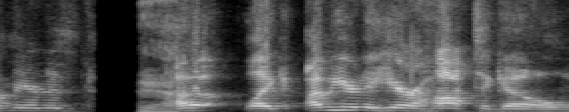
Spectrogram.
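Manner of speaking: acted, snarky, sarcastic tone. Acting out a reply to someone at a rock show: acting out a sarcastic reply. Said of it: "it should just be sarcastic".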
